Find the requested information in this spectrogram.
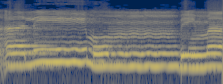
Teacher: तनवीन के बाद बा आ रहा है तो तनवीन के नून को मीम में चेंज करेंगे, जिसको बोलते हैं इक़लाब, तो नोज़ में साउंड लेके जाएंगे, इख्फा करेंगे।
